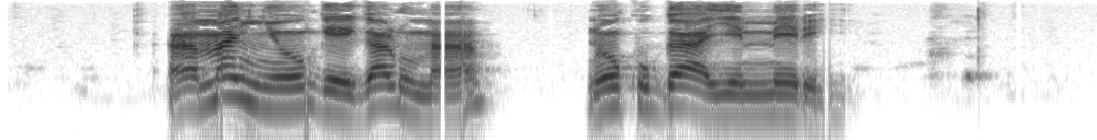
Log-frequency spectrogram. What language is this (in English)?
Ganda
